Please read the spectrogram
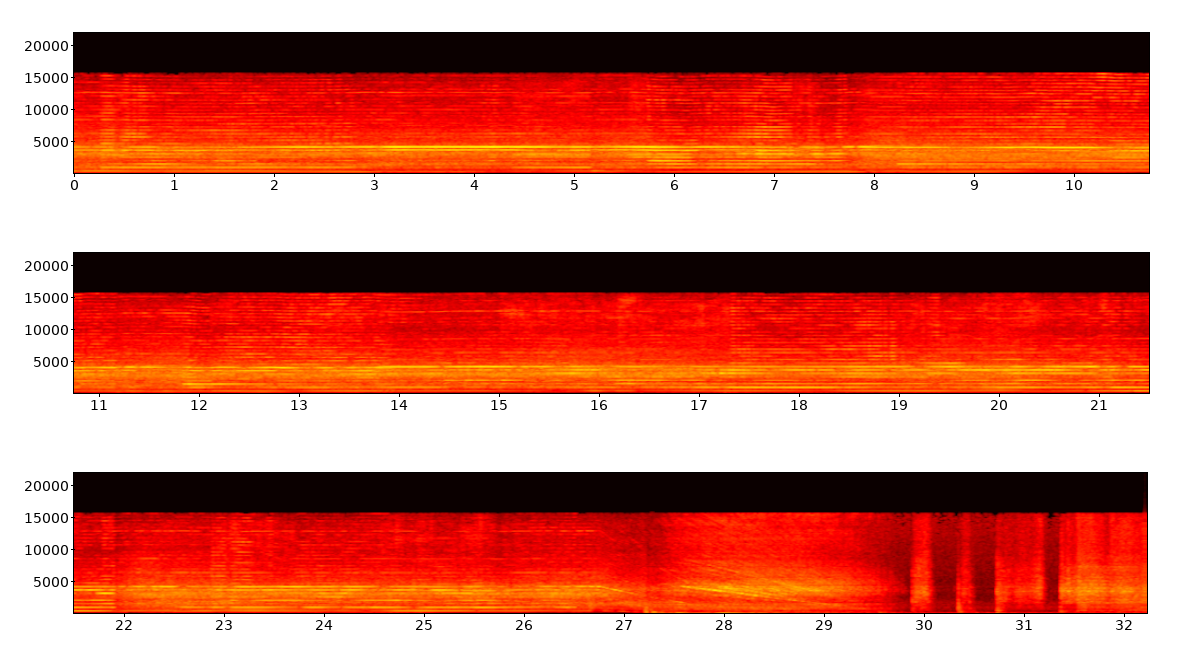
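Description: Trim router with a flush-trim bit running steadily, cutting the overhanging top plate of an acoustic guitar body flush with its sides. About three seconds before the end it is switched off and its whine falls in pitch as the motor spins down.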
